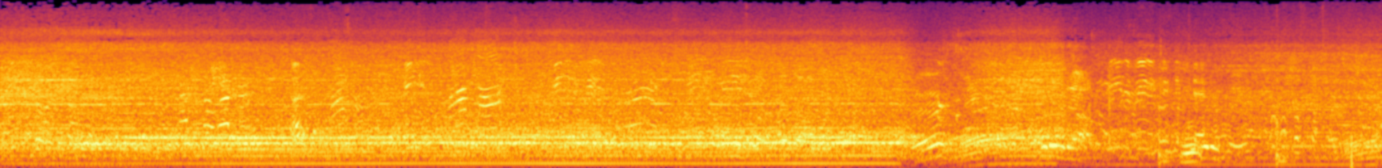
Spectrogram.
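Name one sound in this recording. A young child chatters and calls out in a high voice nearby.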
